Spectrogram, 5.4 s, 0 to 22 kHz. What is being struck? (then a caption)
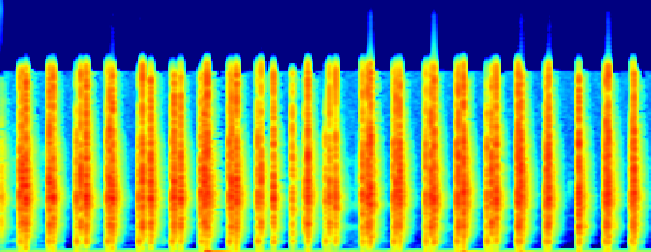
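Plastic game controller. A hollow grey plastic N64 game controller is tapped with fingernails, giving 23 sharp, dry, bright clicks in a steady, quick rhythm with almost no ring. A faint, steady low hum runs underneath.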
